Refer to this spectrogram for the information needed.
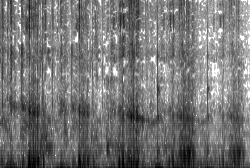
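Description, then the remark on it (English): Loud, close-up crunching of a crisp snack being chewed, with repeated crackly bites in an uneven rhythm and no talking. “Okay. Now you have a solo crunch.”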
